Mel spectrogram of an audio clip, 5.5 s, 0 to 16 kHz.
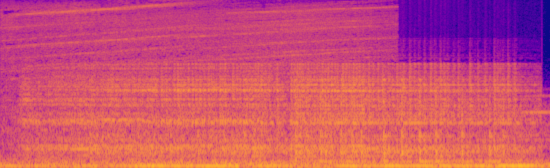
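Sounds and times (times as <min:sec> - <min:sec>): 
ship engine screaming: 0:00.2 - 0:05.4.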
